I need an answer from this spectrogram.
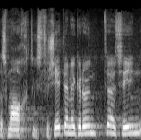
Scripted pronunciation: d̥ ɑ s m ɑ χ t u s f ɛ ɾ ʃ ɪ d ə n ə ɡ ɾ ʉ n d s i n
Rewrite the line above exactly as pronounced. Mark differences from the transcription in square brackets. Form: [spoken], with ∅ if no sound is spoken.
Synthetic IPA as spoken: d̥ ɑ s m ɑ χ t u s f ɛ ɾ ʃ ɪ d ə n ə ɡ ɾ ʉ n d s [ɪ] n

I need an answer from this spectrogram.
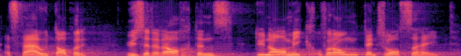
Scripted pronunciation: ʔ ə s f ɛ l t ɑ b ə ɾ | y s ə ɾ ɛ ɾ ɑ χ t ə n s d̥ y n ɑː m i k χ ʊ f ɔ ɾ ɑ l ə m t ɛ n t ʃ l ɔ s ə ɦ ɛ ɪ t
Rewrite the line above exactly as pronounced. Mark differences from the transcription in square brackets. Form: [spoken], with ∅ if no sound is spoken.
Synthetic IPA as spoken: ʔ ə s f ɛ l t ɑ b ə ɾ | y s ə ɾ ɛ ɾ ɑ χ t ə n s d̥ y n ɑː m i k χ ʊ f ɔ ɾ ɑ l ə m t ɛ n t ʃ l ɔ s ə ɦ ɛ ɪ t

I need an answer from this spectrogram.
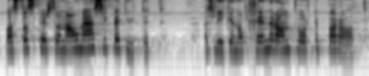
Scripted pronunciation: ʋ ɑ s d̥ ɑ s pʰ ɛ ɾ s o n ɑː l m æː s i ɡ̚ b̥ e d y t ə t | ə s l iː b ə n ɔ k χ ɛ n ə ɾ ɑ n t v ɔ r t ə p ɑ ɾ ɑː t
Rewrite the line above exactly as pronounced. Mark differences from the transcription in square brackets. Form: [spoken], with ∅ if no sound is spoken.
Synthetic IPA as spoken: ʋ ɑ s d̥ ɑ s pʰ ɛ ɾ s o n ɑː l m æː s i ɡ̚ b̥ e d y t ə t | ə s l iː [ɡ] ə n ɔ k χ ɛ n ə ɾ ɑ n t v ɔ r t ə p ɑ ɾ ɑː t

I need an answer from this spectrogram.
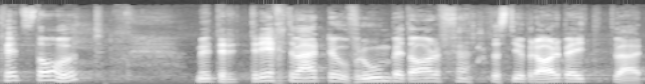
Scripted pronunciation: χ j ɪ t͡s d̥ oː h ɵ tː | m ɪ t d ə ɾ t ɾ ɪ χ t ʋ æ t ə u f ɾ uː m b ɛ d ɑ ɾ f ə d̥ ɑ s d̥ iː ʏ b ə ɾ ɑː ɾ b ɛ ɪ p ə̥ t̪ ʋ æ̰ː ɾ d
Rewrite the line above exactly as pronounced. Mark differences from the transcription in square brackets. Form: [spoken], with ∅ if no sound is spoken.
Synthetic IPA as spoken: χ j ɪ t͡s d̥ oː h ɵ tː | m ɪ t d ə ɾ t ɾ ɪ χ t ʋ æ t ə u f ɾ uː m b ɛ d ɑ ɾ f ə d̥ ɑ s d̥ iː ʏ b ə ɾ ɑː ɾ b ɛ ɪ [t] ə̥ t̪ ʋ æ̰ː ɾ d

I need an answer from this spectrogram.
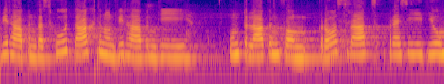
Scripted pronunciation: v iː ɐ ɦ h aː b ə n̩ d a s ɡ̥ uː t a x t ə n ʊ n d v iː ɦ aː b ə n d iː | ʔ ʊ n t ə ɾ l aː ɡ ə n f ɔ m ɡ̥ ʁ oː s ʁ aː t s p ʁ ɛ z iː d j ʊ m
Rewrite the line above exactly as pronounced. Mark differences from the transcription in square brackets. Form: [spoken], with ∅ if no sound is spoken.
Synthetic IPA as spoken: v iː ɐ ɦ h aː b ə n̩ d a s ɡ̥ uː t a x t ə n ʊ n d v iː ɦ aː b ə n d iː | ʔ ʊ n t ə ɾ l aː ɡ ə n f ɔ m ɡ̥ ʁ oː s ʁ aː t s p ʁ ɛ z iː d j ʊ m

